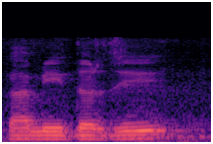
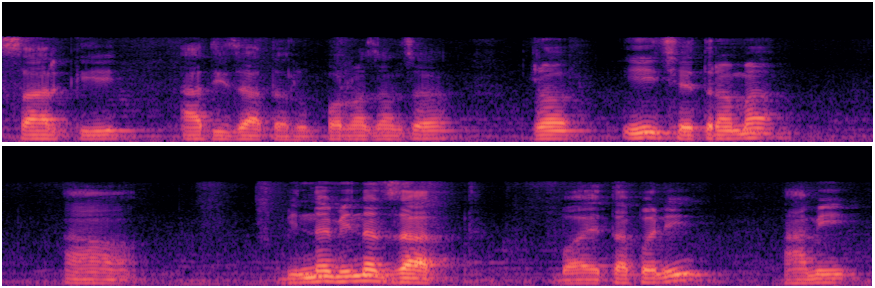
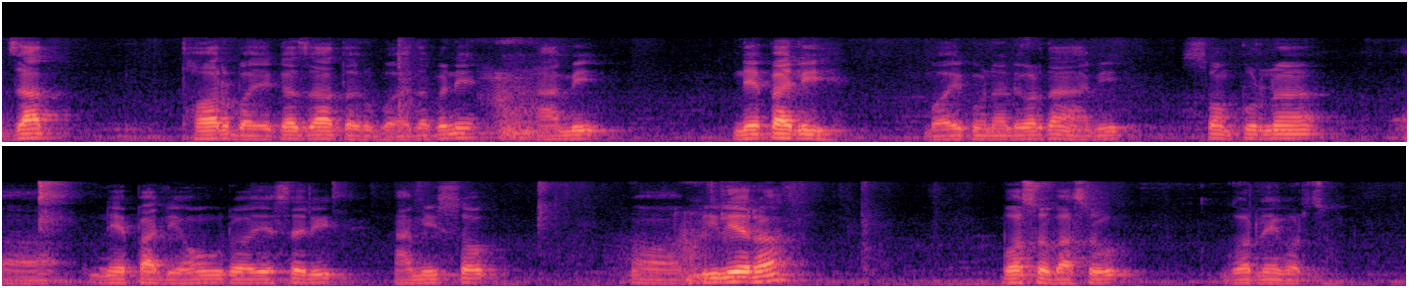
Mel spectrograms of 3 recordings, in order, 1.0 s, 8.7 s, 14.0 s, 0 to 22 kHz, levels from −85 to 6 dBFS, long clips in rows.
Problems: continuous background conversations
